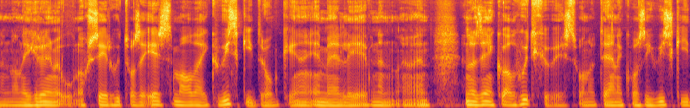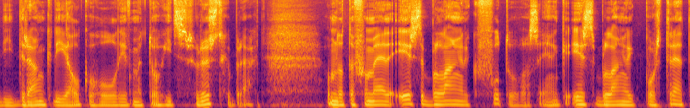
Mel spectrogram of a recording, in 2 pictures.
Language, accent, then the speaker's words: Dutch; the Belgian coast, Flanders, Belgium; die kust waar ik opgegroeid ben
